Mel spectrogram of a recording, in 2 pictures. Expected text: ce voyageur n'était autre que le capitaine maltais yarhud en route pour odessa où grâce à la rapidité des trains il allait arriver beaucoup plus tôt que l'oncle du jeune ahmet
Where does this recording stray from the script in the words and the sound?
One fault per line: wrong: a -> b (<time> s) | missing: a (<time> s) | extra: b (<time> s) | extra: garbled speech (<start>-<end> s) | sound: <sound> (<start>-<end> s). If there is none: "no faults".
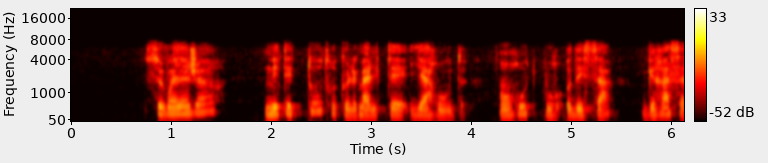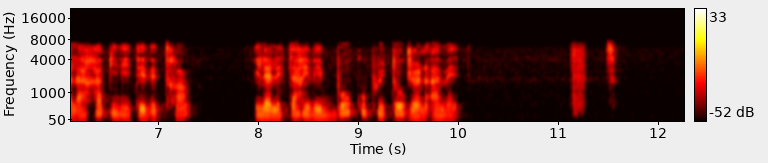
missing: capitaine (2.9 s)
missing: où (5.4 s)
missing: que l'oncle du (9.5 s)
sound: squeak (11.1-11.3 s)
